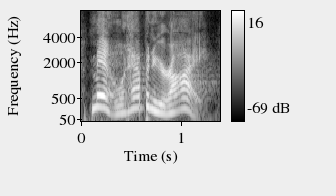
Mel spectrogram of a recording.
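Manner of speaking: high blunt kid impression. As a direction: blurt it like a nosy boy. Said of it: "the kid is just like".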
